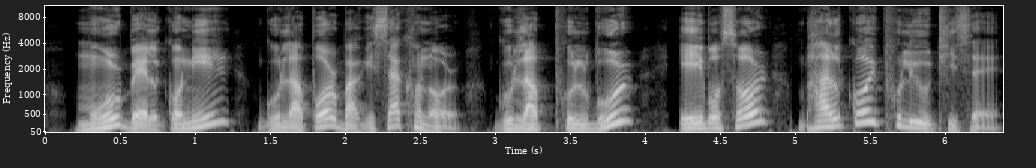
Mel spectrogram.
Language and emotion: Assamese, happy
